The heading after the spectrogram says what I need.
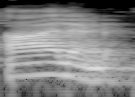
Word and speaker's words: island: आइलैंड, आइलैंड pronunciation क्या है? आइलैंड, ISLAND। आइलैंड का अर्थ होता है डीप।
